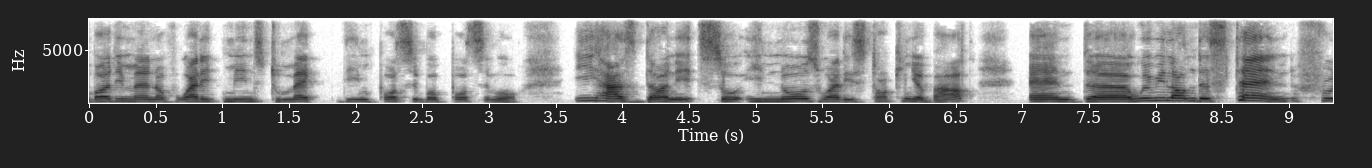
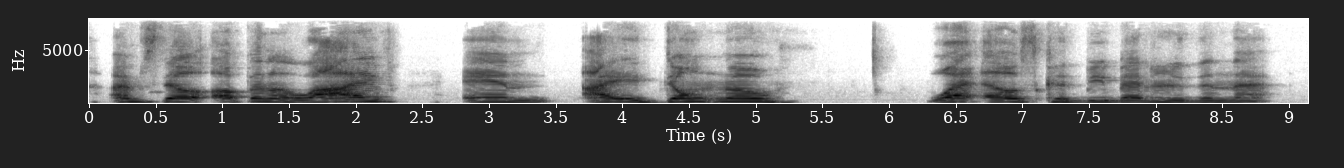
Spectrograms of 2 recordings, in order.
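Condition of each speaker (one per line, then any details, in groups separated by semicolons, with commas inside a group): No condition
Traumatic brain injury; accident, broken neck, fractured jaw, punctured lung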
